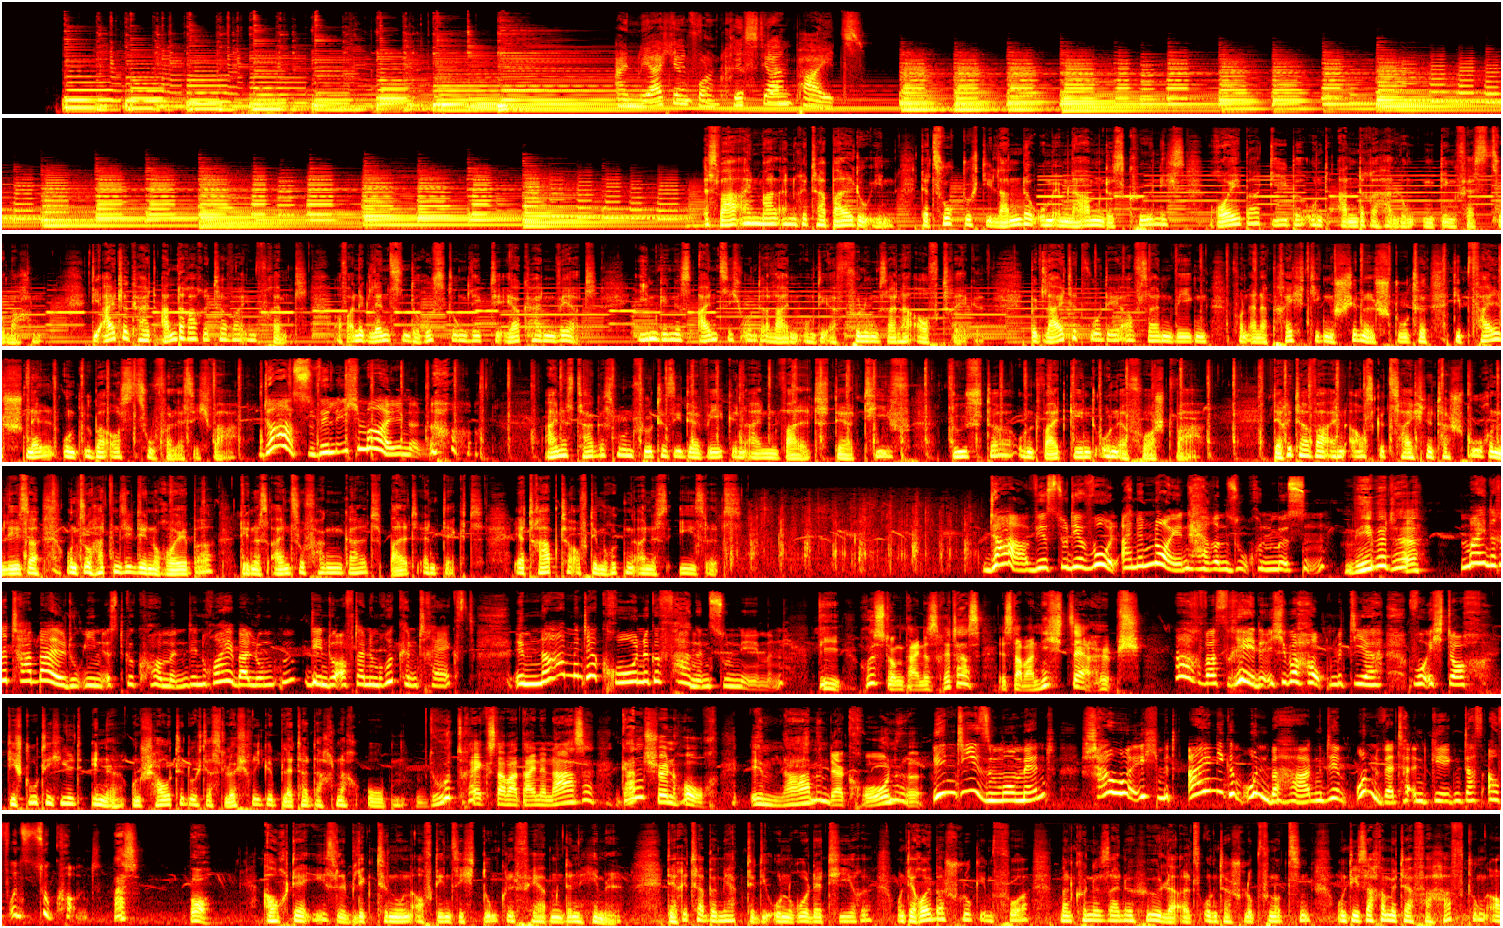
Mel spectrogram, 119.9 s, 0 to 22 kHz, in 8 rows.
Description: Im Namen der Krone --- Märchenhörspiel #61 ~ Märchen-Hörspiele Podcast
